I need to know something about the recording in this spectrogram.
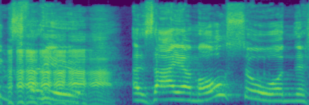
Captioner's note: laughs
